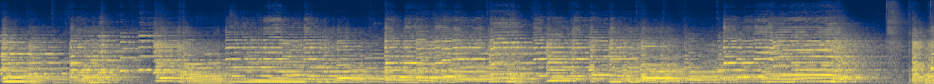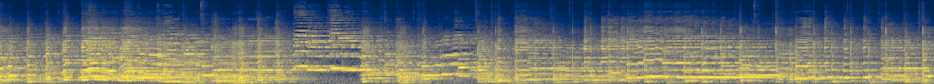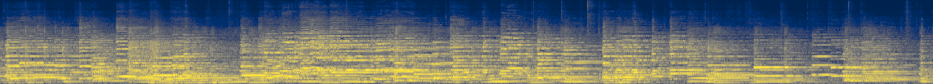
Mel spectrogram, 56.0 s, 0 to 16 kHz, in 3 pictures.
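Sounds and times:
saxophone quartet playing: 0.0s - 56.0s.

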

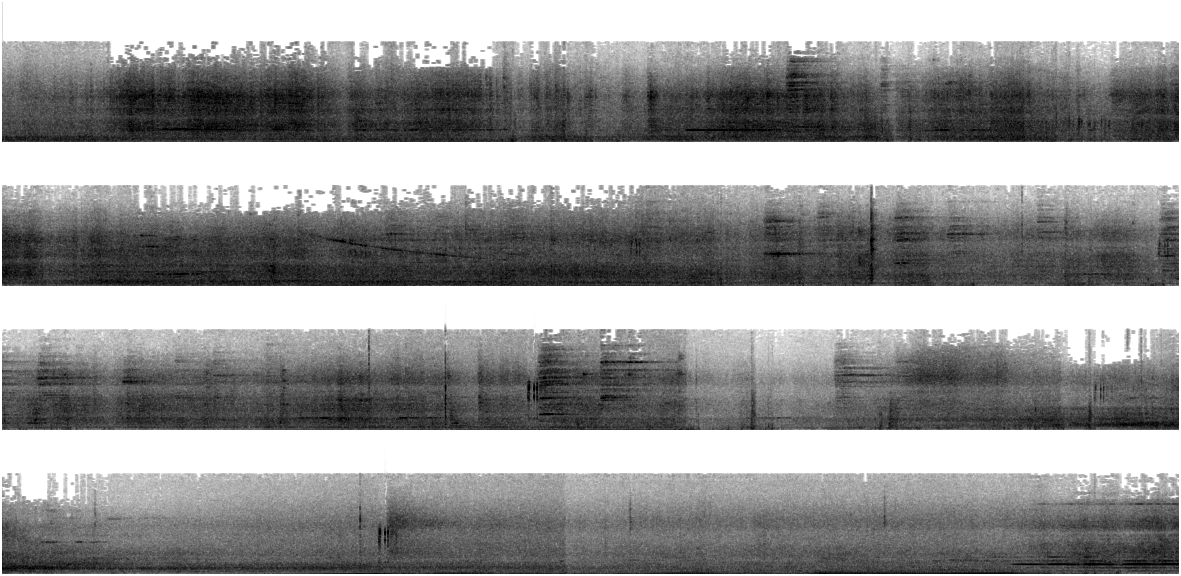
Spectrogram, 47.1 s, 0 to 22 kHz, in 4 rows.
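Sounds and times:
train wagons rolling on rails: 0.0s - 47.0s
wheel squeals: 1.3s - 5.2s, 6.8s - 8.2s, 19.4s - 21.5s, 24.8s - 30.0s, 44.7s - 47.0s
low engine hum: 37.3s - 45.9s.

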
